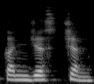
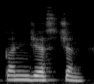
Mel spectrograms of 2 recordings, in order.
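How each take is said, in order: No difference in how they are said.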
